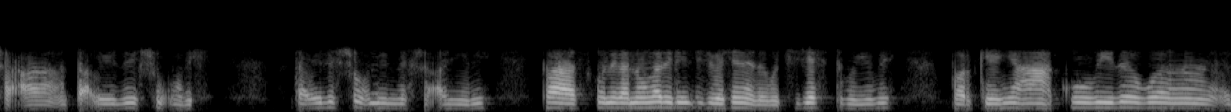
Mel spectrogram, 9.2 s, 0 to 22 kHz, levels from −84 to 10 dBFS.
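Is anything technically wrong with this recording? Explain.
Yes. The speech runs through an AMR narrowband mobile codec throughout. The band is 300 Hz to 3.5 kHz. Heavy damage makes the voice buzzy and synthetic, which fits a very low bitrate.

There are lost AMR speech frames at 2.12 to 2.19 s, 5.16 to 5.31 s and 7.82 to 7.89 s. The decoder repeats the last good settings at falling gain, giving brief warbling dips.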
